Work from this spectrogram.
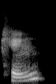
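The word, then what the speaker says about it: Qing: So this is, I think she pronounces it King.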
